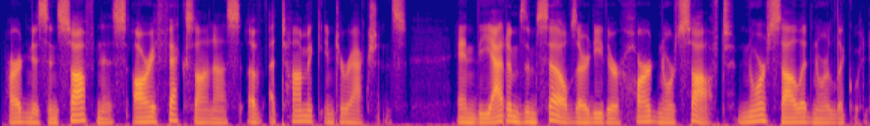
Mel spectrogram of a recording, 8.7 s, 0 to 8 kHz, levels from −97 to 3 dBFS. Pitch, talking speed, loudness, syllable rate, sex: 110 Hz, 160 wpm, -24 LUFS, 4.9 syllables/s, male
